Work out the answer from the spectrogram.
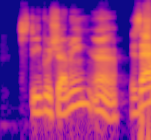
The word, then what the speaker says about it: Buscemi: on a Saturday Night Live sketch with Steve Buscemi in the People's Court. Who? Okay. There's this sketch from Saturday Night Live. What was the name you said? What? Steve Buscemi? Steve Buscemi. Steve Buscemi?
